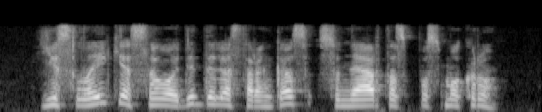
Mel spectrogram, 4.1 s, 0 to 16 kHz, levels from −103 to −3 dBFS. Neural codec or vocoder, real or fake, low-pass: none; real; 7.2 kHz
